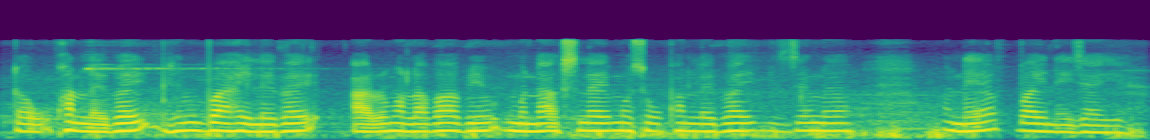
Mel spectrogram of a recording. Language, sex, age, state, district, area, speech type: Bodo, female, 60+, Assam, Chirang, rural, spontaneous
